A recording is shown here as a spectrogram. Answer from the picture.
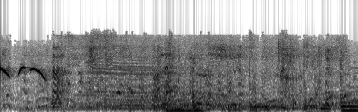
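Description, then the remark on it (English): A pet talking bird gives a couple of quick rising whistles, then breaks into steady squawking, raspy chatter, fairly loud for several seconds. “Everything that bird knows, he learned from me.”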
